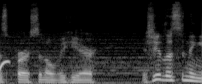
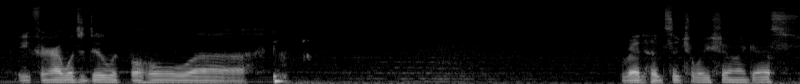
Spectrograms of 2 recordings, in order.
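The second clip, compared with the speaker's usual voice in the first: lowered voice, much quieter, slower; 9 dB quieter than usual. In a role-play, a character suggesting a plan to the group: lowers his voice a bit more. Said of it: "Jacko kind of just lowers his voice a little bit more".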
